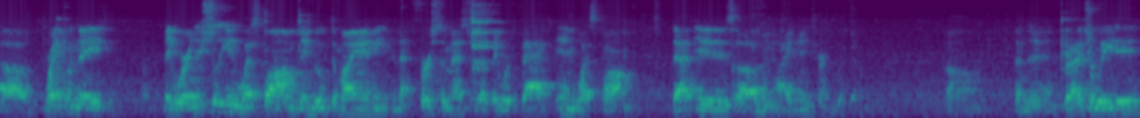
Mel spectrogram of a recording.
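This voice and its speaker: A man with an American accent talks amid noticeable background noise and audible room echo. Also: fairly high pitch for a man, ordinary pitch variation, fairly slow pace. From Florida, Vero Beach. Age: 30s. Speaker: new member of an organization, former radio host. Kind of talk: self-introduction talk. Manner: hesitant, many fillers.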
